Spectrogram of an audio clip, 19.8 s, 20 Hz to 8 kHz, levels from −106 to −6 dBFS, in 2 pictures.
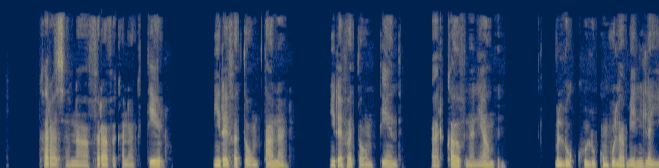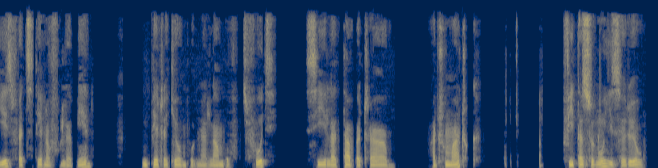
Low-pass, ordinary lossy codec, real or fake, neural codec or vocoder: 7.2 kHz; AAC, 32 kbps; real; none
